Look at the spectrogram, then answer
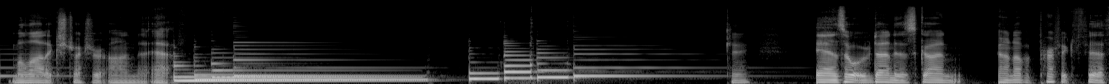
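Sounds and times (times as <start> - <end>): guitar single notes: 1.7 - 7.8
guitar chord ringing: 1.7 - 8.0.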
